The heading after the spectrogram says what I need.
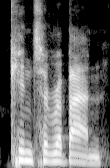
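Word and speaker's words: Quinta Ruban: I've heard it pronounced as Quinta Raban. That's how I've heard someone else pronounce it. So I wear Paco Rabanne, so that should be easy to remember. I put the emphasis on the first syllable and Reuben.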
